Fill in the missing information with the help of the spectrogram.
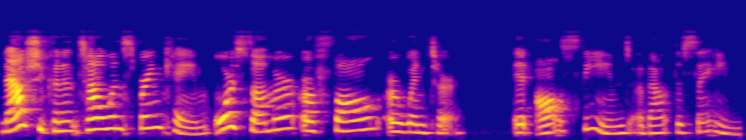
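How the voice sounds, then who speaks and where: A woman reading a children's picture book aloud, with expressive, deliberate storytelling phrasing. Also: high voice, highs cut off. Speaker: story reader, read-aloud for young children.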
